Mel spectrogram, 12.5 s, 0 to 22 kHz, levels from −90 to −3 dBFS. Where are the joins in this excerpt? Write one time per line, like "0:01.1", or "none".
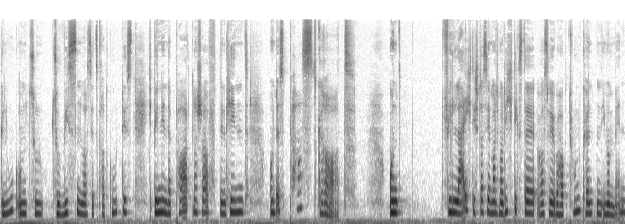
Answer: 0:04.5
0:10.1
